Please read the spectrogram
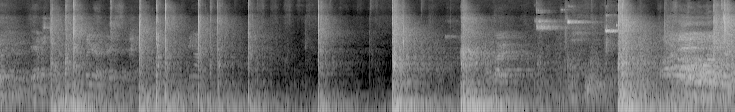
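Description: Volleyball being hit and bouncing on a hardwood gym floor: about half a dozen sharp thumps spread through the rally, each ringing out in the echo of a large hall, among players' voices.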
